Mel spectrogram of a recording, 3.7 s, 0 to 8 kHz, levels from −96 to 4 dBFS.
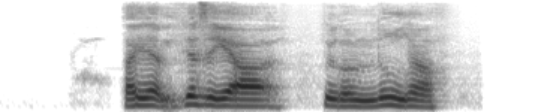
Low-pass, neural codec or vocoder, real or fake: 7.2 kHz; codec, 16 kHz, 0.5 kbps, FunCodec, trained on LibriTTS, 25 frames a second; fake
